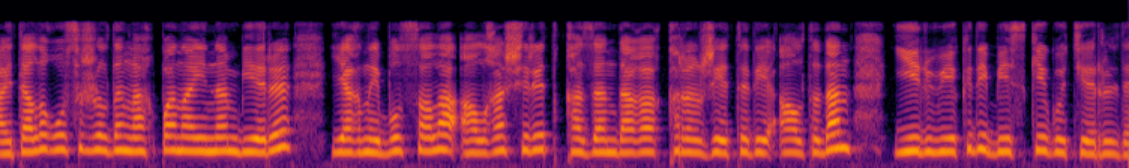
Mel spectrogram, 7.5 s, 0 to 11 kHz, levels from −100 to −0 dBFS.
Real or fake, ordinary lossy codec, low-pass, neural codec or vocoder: real; MP3, 96 kbps; 7.2 kHz; none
